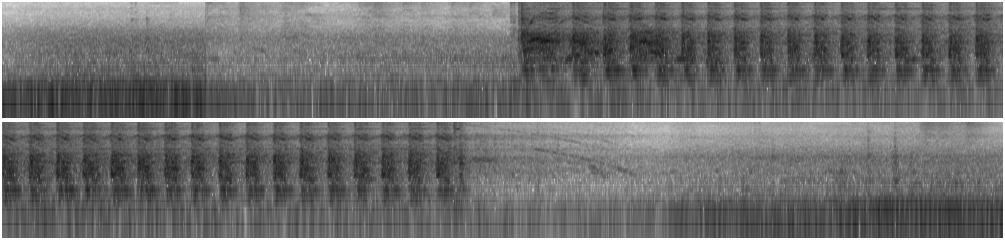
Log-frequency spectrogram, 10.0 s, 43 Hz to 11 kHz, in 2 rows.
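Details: 2003 Nissan X-Trail QR20DE, code P0335: starter cranks steadily about four pulses a second for nearly five seconds without firing, then stops; crank no start caused by crankshaft position sensor fault.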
